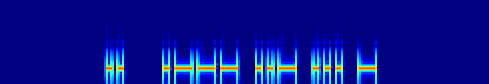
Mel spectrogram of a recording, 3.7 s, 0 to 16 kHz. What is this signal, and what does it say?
Morse code, heard as a keyed tone, about 28 wpm, 700 Hz. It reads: I JUST
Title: Sets of 2 Words 28wpm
